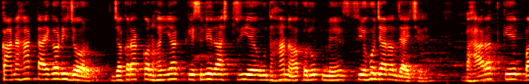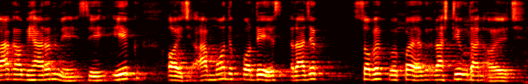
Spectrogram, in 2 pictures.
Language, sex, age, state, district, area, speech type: Maithili, male, 30-45, Bihar, Sitamarhi, urban, read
